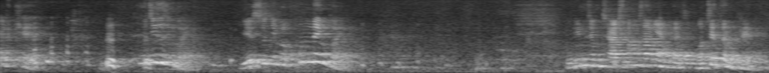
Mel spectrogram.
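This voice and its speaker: A male pastor preaching a sermon in a church, animated and full of rhetorical questions. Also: high voice, recorded from a distance. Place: church sanctuary. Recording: echoey hall, mic from afar, faint hiss.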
